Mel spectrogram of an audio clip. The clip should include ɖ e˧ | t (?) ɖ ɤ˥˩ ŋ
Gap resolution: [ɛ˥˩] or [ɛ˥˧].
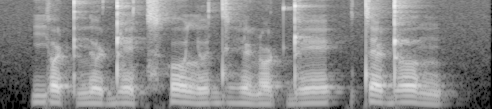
ɛ˥˧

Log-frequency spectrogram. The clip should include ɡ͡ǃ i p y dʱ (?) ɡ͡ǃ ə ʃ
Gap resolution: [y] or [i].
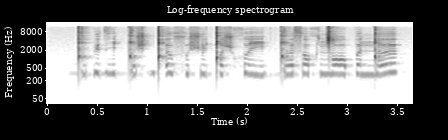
i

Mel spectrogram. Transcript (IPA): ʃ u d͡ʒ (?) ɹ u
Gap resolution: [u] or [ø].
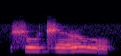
ø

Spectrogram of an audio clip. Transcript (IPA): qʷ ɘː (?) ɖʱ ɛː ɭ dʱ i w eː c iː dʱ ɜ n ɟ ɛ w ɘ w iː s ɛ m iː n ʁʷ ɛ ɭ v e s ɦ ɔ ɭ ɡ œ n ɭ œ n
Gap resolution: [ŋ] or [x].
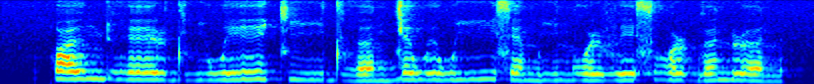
ŋ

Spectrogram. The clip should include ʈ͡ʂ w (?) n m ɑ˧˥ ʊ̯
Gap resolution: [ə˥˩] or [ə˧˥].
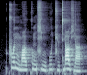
ə˥˩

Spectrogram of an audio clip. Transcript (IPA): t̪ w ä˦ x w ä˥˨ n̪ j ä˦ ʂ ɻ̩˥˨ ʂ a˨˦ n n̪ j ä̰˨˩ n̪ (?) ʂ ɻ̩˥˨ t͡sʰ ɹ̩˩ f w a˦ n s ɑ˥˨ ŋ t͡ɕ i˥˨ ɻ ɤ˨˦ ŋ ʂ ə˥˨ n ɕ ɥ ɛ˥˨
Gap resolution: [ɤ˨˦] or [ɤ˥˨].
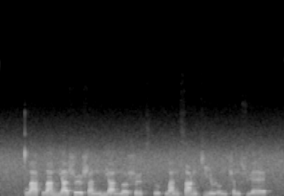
ɤ˥˨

